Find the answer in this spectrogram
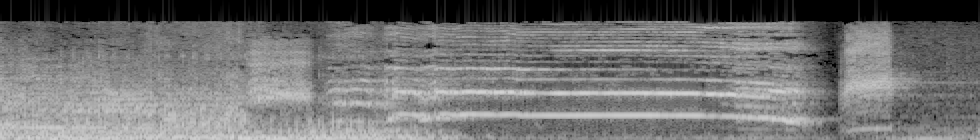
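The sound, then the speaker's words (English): A loud duck call sounds at the end of a brief music jingle: a long, drawn-out nasal note that slides slightly downward, then stops abruptly, followed by a short noisy blip. “Gotta have that duck at the end.”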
